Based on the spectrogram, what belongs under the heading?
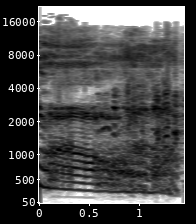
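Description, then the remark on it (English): A person vocally imitates a whale's mating call with one long, loud, drawn-out groaning moan, its rich, buzzy pitch wavering and sliding over about a second and a half. “Oh, that's god, the mating oh call.”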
